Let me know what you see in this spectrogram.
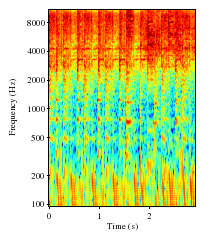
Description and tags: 03.11 loop amen rif 5
loop gutar break rif meak in FL studio 10
with me snare and break sample
gitar, postcast, studio, rif, amen, loop, core, fx, noise, breakcore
